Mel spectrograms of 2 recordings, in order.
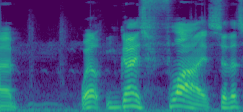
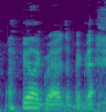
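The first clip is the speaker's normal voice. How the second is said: ordinary talk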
